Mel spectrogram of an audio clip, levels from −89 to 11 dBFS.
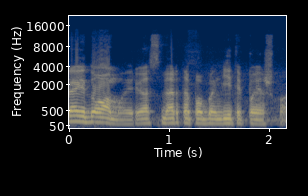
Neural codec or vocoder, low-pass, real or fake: none; 14.4 kHz; real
